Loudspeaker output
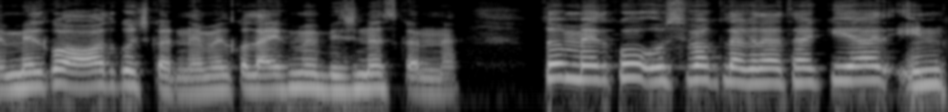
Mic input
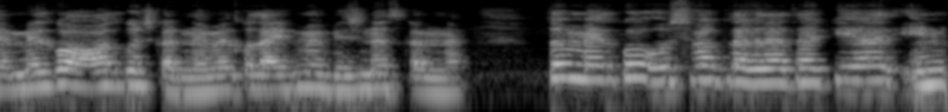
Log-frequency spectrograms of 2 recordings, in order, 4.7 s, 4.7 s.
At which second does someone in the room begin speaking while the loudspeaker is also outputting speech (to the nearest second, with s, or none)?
none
